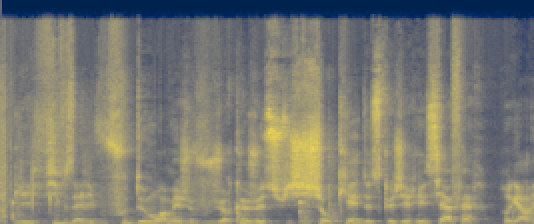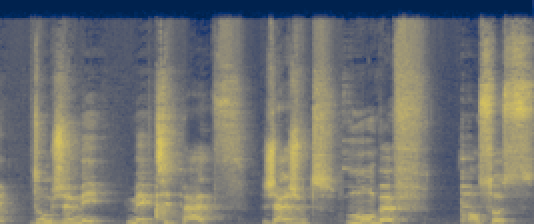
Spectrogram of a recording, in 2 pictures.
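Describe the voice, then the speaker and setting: A woman speaks at a fairly slow pace with a fairly high pitch and lively intonation. Her tone is animated, and the recording has audible room echo and noticeable background noise. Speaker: cooking vlogger. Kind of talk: casual vlog.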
